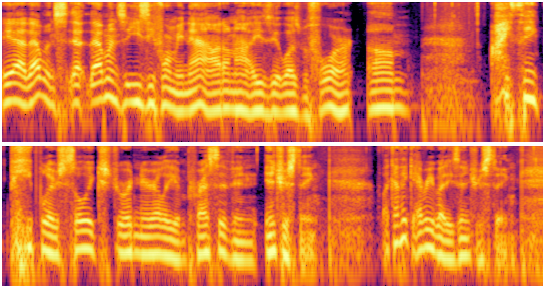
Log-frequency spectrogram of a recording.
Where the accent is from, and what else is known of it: Michigan, United States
